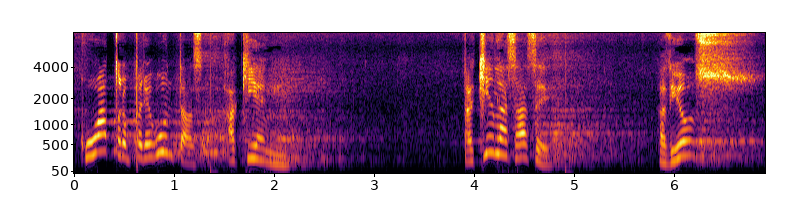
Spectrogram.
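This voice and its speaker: High-voiced man preaching in an echoey hall. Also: big pitch swings, drawn-out words, slight background noise. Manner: asks rhetorical questions and answers them himself, repeating key phrases; addresses the congregation as brothers. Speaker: pastor. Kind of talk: sermon. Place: church sanctuary. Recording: echoey church hall with long reverb.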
